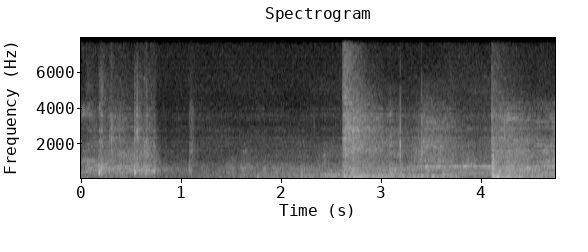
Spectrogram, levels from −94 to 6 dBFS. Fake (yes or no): yes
